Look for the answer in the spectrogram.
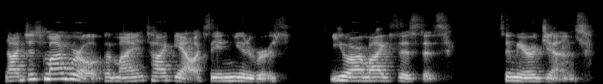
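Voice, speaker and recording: A young woman, the victim's daughter, reading a prepared impact statement aloud in a courtroom, emotional and halting, stumbling and restarting words. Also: lowish voice, lively intonation, fairly bright tone, poor audio. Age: young adult.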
